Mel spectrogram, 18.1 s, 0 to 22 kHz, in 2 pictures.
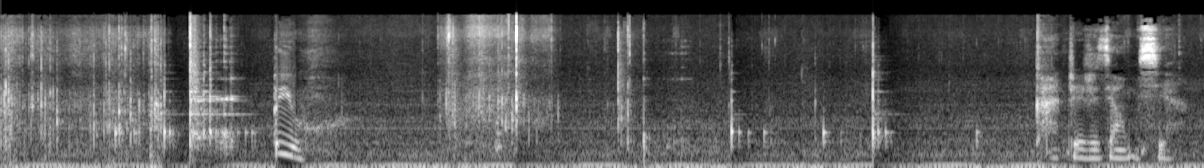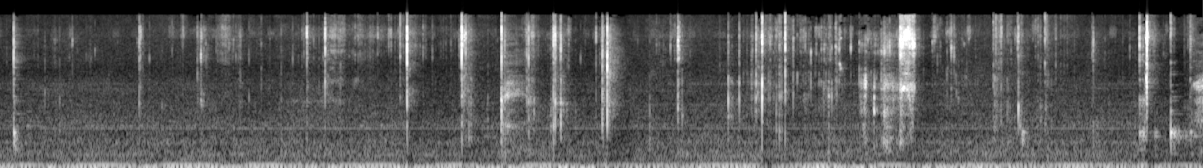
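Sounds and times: crab shell cracking: 9.4s - 17.8s.

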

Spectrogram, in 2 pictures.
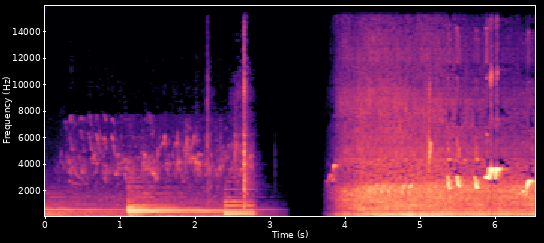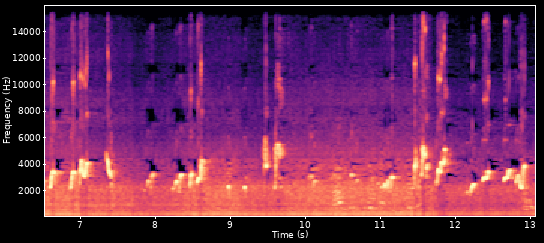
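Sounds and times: bird calling in sharp rising notes: 3.7s - 13.0s
steady background hum: 5.8s - 13.0s.

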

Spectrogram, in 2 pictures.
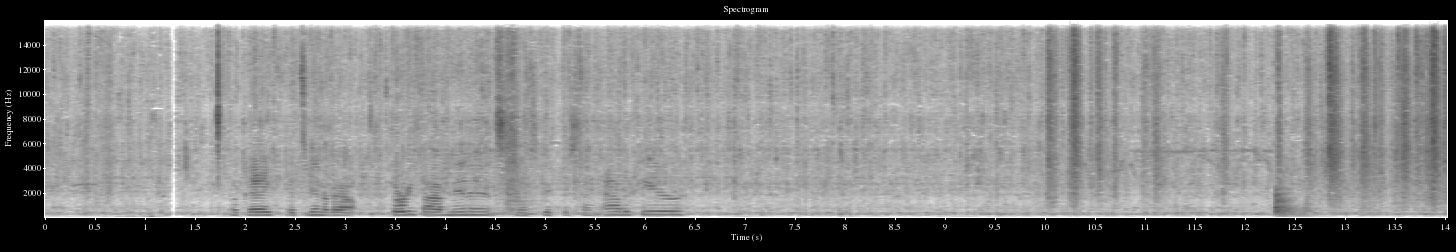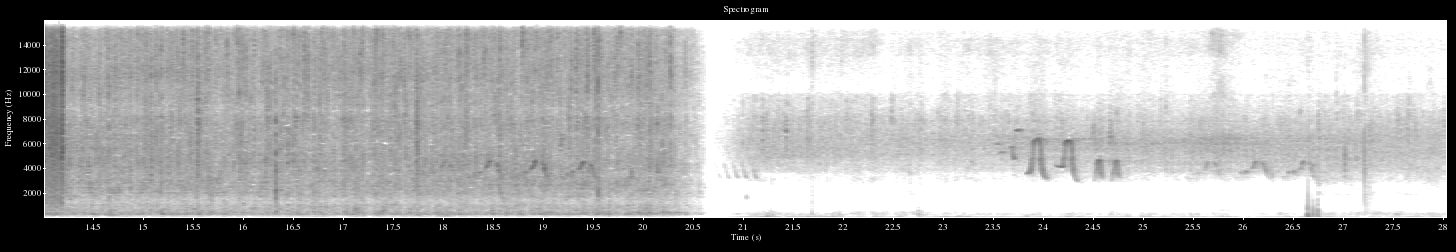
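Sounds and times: birds chirping: 9.2s - 13.9s, 15.8s - 21.1s
baking dish clanking on grate: 12.3s - 14.2s.

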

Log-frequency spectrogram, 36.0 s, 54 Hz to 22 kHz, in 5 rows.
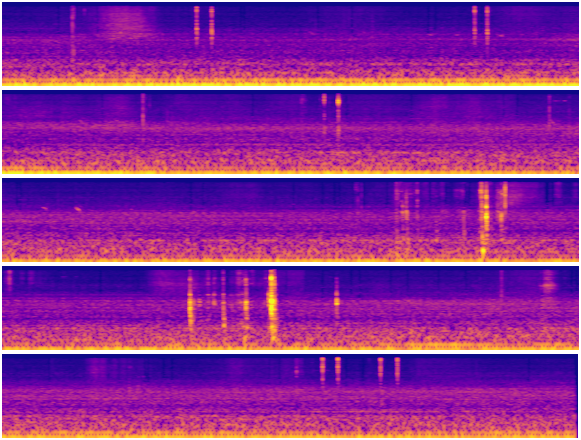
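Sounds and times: car engine idling: 0.0s - 36.0s
sharp clicks: 2.4s - 2.8s, 5.8s - 6.3s, 11.1s - 11.6s.

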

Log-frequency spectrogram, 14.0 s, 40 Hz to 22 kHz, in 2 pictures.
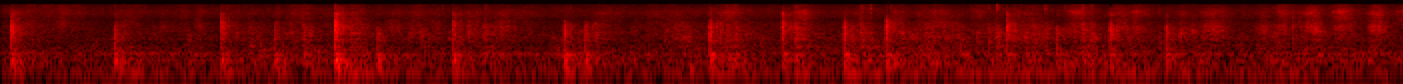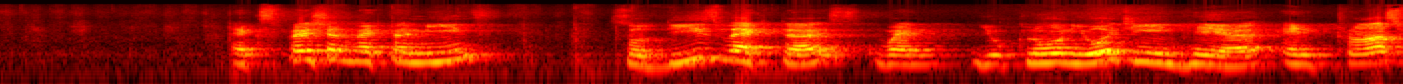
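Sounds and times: chalk tapping and scraping on blackboard: 0.0s - 10.2s.

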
